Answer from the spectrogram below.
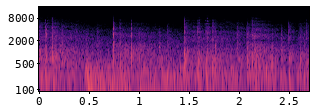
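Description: Scattered gunshots crack irregularly across Goma, a large city in the Democratic Republic of Congo, during conflict involving the Congolese army, each sharp report trailing off in echo over a steady rumble of background noise, with no talking.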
